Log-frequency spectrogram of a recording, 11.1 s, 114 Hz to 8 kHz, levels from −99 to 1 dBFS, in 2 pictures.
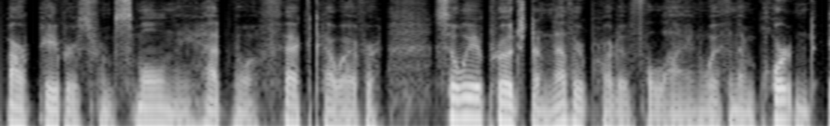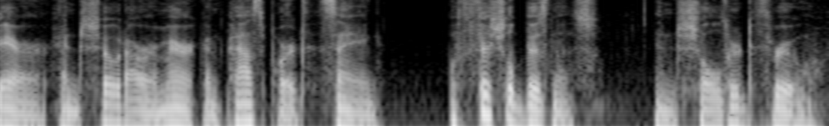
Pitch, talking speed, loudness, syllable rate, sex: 95 Hz, 170 wpm, -20 LUFS, 5.5 syllables/s, male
